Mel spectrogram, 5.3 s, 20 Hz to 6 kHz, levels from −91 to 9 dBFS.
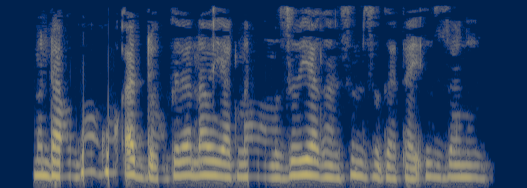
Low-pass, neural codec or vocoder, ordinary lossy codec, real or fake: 5.4 kHz; none; MP3, 32 kbps; real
